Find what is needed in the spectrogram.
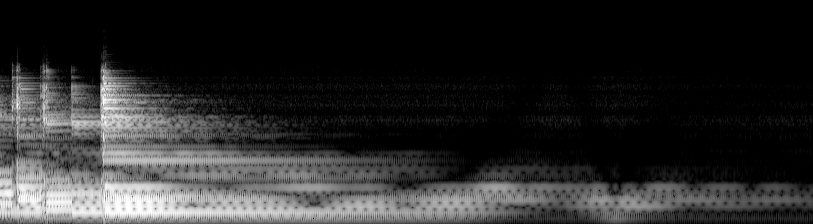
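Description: Electric guitar played through a Blackout Effectors Sibling analog OTA phaser pedal: a few quick strummed chords, then a last chord about a second in that is left to ring and slowly fade, with the phaser's sweep swelling through the sustain.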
